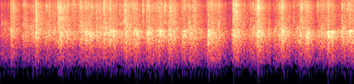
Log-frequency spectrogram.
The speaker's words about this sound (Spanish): ¿Cuántos dicen amén? Fuerte ese aplauso.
